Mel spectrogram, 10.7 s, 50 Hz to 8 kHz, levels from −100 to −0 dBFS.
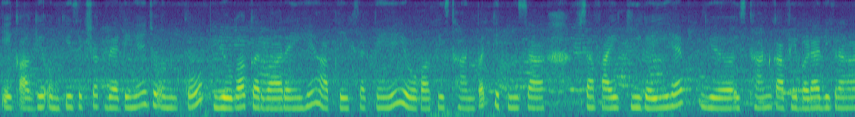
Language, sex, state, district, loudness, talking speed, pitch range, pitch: Hindi, female, Chhattisgarh, Sarguja, -21 LUFS, 185 wpm, 220-235 Hz, 225 Hz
